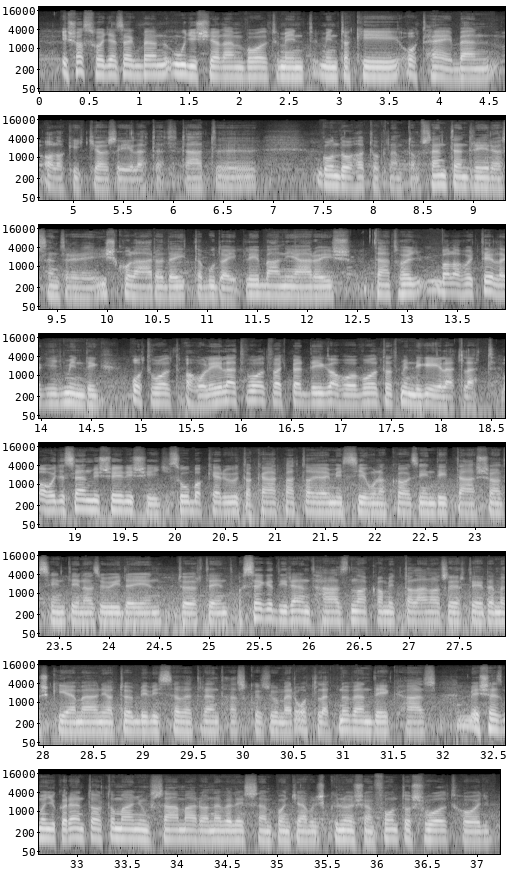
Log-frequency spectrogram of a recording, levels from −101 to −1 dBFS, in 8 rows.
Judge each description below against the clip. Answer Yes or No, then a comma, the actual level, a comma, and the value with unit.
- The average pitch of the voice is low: Yes, low, 125 Hz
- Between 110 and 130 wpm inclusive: No, fast, 155 wpm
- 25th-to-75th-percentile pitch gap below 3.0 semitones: Yes, narrow, 2.5 semitones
